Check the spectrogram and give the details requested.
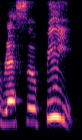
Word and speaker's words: recipe: It is called as a recipe.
